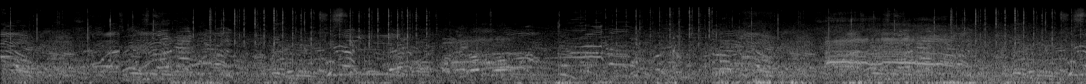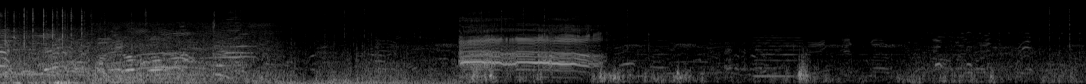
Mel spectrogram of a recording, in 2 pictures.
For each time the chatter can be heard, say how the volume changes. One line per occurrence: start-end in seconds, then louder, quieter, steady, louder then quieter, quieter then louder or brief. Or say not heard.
0.0-21.6 quieter.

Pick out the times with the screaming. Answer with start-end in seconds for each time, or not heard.
4.5-5.0, 8.2-9.7, 15.4-16.9.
